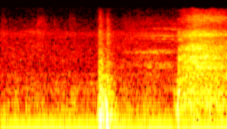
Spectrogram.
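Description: A door thuds shut.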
